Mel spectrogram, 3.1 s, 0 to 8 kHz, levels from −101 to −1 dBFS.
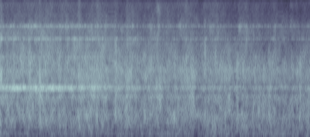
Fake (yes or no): yes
